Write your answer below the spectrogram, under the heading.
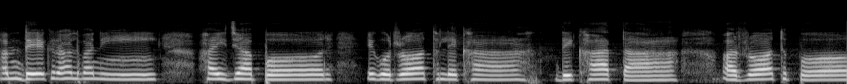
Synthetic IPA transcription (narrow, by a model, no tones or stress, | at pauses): ɦəmd̪ekʰɾəɦəlbʱani | həjd͡ʒapəɾ | eɡoɾɔt̪ʰlekʰa | d̪ekʰat̪a | ɔɾːɔt̪ʰpə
